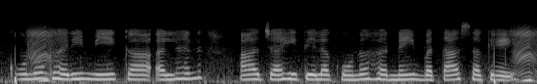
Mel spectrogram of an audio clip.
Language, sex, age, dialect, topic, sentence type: Chhattisgarhi, female, 18-24, Northern/Bhandar, agriculture, statement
